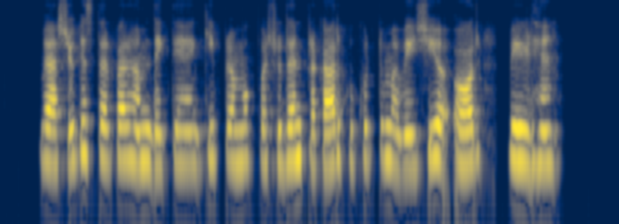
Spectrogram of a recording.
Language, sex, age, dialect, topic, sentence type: Hindi, female, 18-24, Hindustani Malvi Khadi Boli, agriculture, statement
